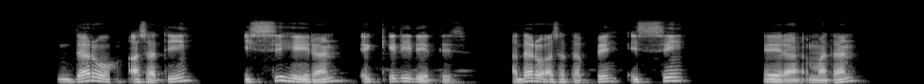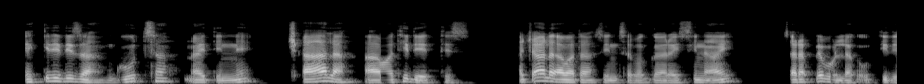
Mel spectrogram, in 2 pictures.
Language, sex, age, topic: Gamo, male, 18-24, government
